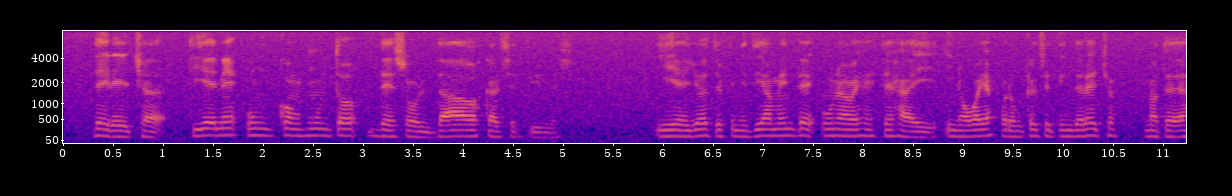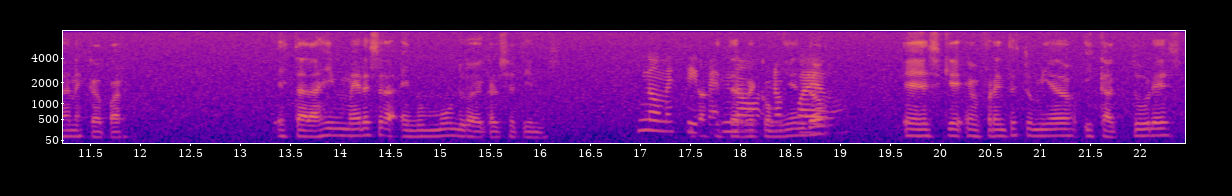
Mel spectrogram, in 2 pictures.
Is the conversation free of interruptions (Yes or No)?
No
